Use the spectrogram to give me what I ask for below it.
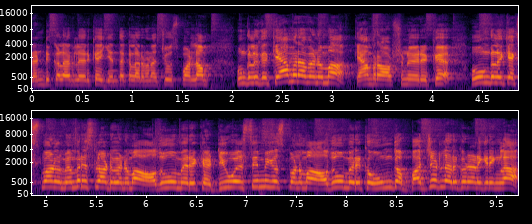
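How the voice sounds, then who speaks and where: A man with a Tamil accent presenting a teleshopping sales pitch, persuasive and full of rhetorical questions. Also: fairly bright tone. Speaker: TV shopping presenter.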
